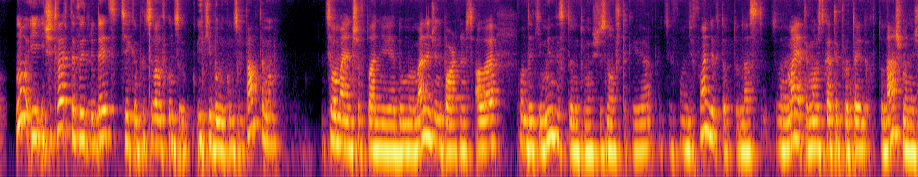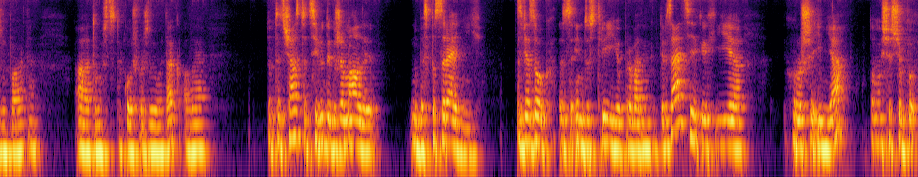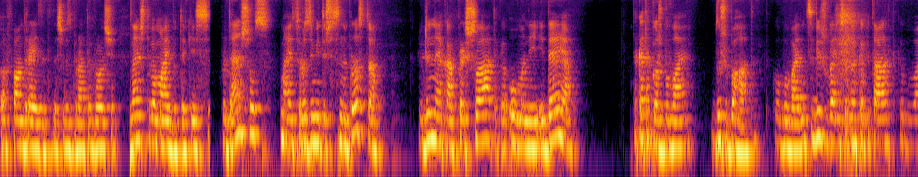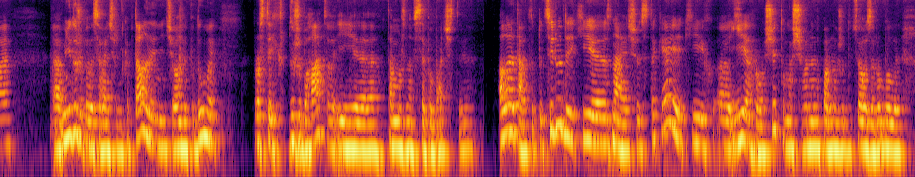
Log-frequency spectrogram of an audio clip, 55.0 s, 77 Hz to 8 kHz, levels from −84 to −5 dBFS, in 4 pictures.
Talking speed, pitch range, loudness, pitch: 165 wpm, 155-185 Hz, -16 LUFS, 165 Hz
